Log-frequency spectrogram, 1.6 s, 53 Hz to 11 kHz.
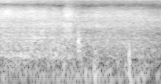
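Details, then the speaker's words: ResMed AirSense 10 CPAP after motor disassembly and blowing out foreign particles, new filter, ramping to pressure 8 while breathing: soft steady airflow swelling gently with each breath, no rattle or whine; noise fixed, normal blower. "I breathe and I am proud to say it is fixed"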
